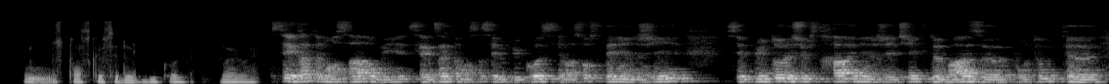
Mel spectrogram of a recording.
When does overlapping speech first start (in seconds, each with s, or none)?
none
